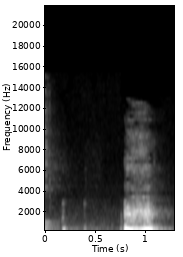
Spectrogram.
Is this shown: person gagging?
yes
